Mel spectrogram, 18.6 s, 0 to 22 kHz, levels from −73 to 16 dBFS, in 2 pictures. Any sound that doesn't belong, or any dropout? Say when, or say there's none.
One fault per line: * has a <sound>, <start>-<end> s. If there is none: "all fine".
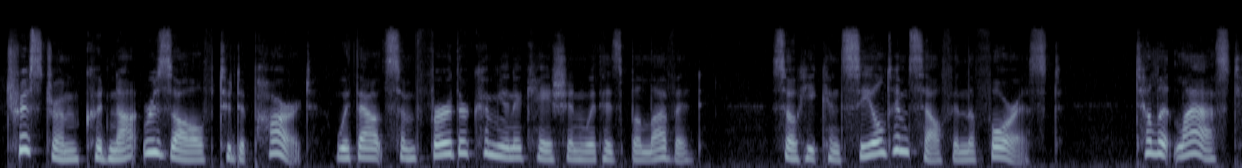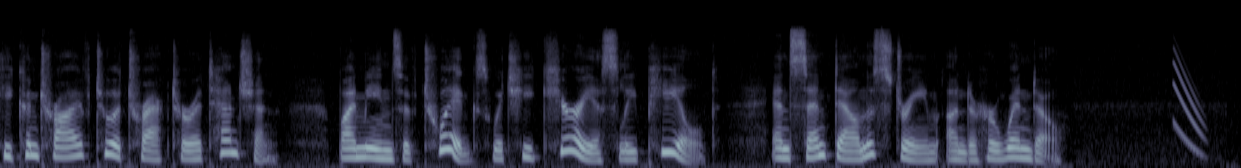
* has a chirp, 18.1-18.4 s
